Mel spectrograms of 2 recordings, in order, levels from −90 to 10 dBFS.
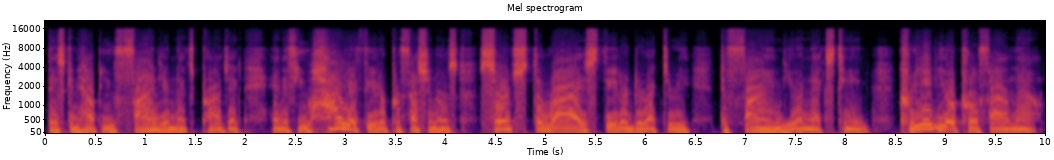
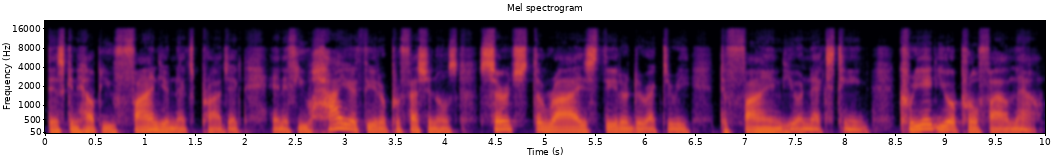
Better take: second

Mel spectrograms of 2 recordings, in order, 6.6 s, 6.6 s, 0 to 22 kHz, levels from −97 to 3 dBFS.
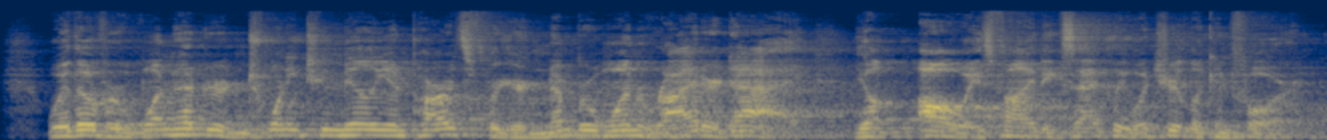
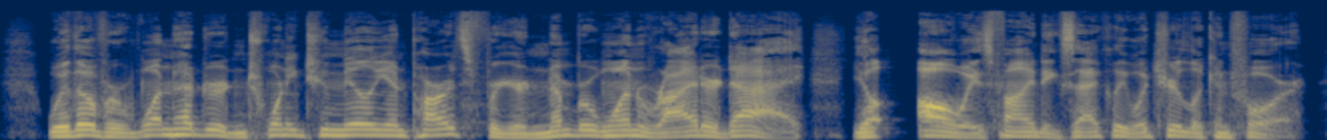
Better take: second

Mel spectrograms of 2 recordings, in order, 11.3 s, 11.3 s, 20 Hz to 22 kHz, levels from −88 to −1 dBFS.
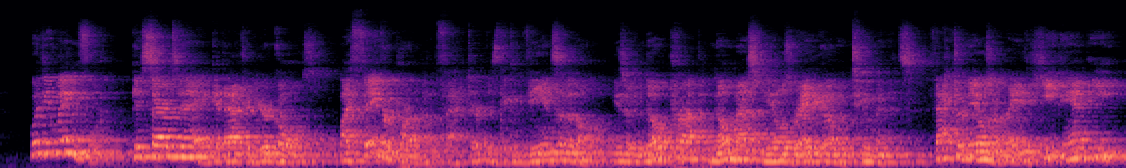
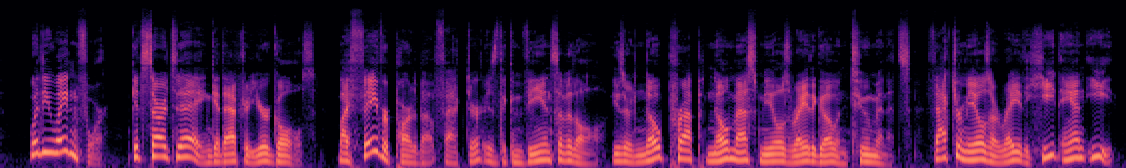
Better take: second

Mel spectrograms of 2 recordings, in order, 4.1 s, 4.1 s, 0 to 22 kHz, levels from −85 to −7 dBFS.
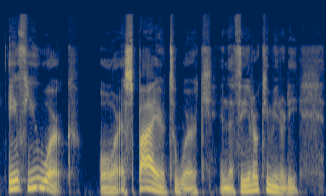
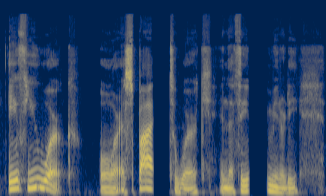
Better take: first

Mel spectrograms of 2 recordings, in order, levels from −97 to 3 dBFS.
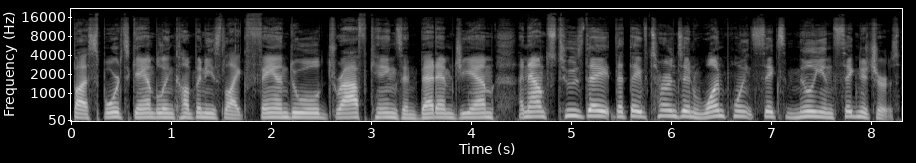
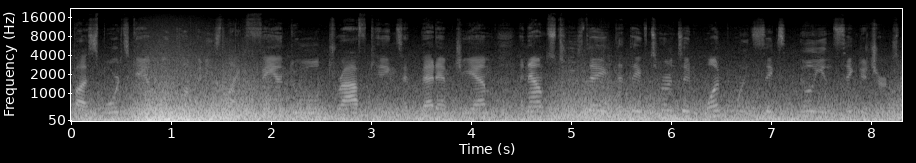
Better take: first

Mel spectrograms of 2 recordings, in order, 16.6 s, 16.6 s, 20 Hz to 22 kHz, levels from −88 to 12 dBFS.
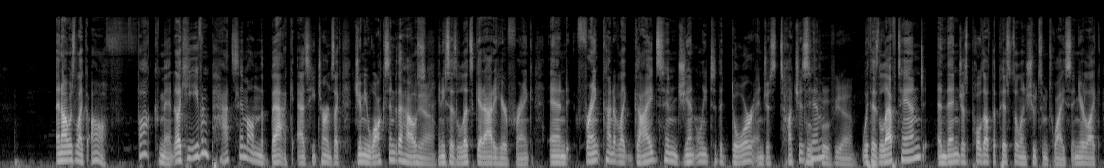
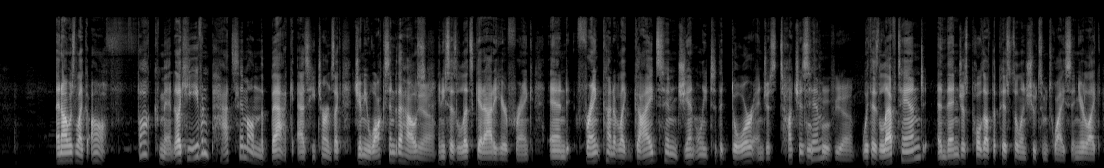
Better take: first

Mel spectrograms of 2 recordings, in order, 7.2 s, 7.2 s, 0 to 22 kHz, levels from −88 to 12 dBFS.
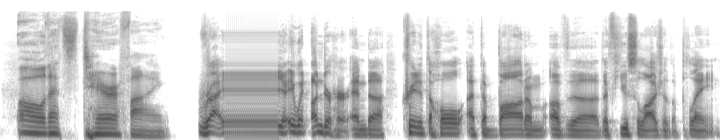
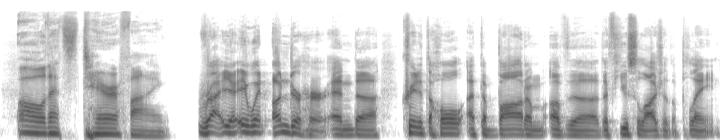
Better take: second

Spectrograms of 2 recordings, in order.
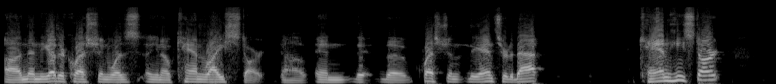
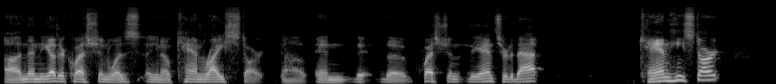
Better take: second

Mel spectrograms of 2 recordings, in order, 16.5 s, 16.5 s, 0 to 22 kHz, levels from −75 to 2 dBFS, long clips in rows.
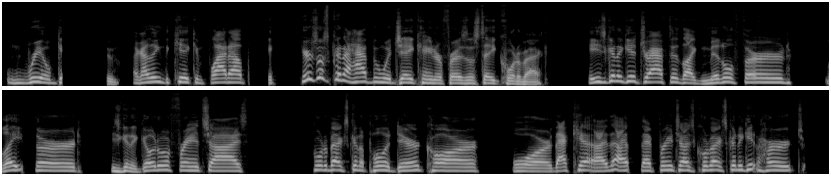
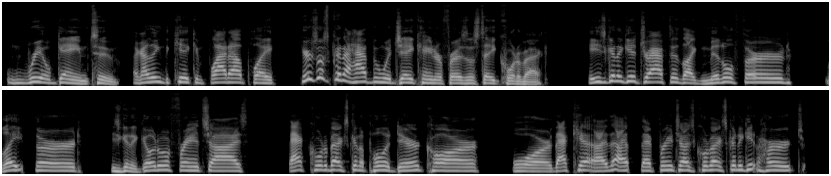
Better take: second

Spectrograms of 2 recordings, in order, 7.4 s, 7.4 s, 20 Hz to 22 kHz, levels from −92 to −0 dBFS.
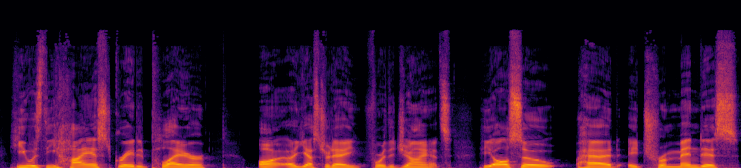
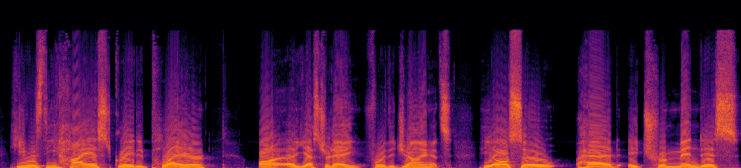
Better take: first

